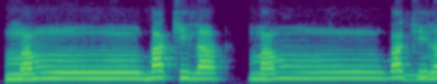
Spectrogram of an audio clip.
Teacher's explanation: এই নুন সাকিনের পরে বা আসছে, তো বা আসলে মিম দ্বারা পরিবর্তন করে একই পরিমাণ গুণা করে পড়তে হবে।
